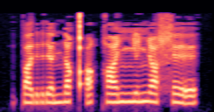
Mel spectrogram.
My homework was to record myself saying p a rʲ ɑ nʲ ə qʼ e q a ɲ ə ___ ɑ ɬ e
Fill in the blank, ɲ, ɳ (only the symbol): ɲ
